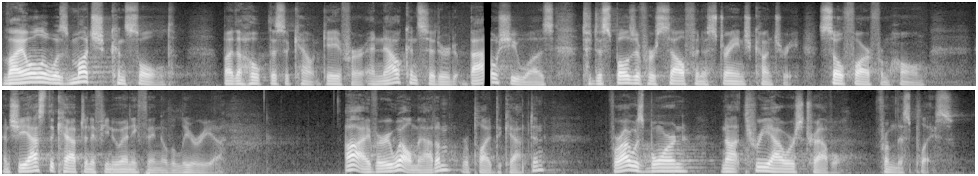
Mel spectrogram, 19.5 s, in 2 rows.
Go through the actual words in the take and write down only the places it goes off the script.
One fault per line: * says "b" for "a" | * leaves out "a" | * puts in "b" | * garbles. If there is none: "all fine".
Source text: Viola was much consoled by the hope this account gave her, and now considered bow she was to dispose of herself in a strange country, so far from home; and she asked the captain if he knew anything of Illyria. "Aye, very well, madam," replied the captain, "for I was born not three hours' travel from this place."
all fine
